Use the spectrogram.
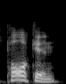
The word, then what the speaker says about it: Poliquin: Polkin's surname is spelled Poliquin, Poliquin.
